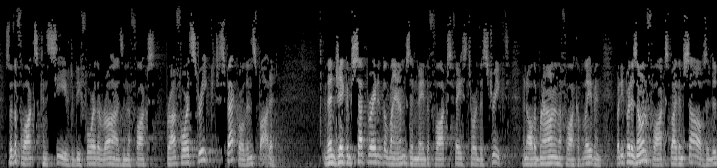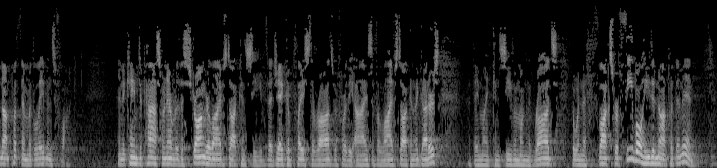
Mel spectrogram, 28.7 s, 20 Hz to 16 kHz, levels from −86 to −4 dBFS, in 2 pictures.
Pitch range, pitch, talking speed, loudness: 105-130 Hz, 115 Hz, 205 wpm, -29 LUFS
